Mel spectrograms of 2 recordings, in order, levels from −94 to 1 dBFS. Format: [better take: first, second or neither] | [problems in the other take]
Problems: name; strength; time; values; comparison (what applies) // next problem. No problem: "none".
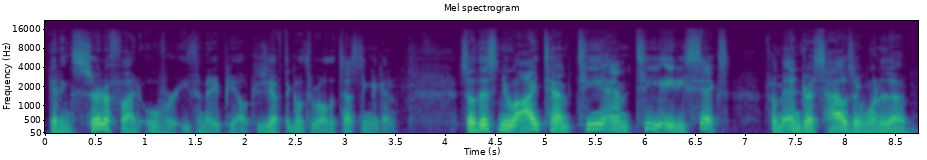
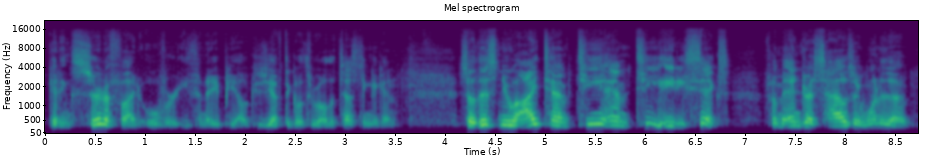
first | thin; somewhat; fading below 300 Hz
